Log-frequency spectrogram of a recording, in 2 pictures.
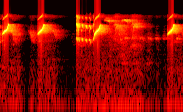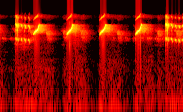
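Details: Common iora imitating a kingfisher, with the distinctive kingfisher shots: shrill upslurred whistles repeated roughly every half second, mixed with several short stuttered rattling bursts.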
